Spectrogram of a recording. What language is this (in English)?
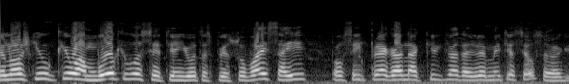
Portuguese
